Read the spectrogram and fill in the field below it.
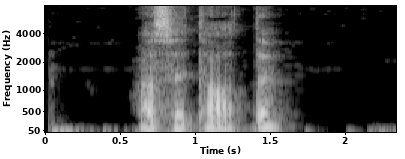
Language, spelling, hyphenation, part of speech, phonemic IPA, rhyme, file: Norwegian Bokmål, acetatet, a‧ce‧tat‧et, noun, /asɛˈtɑːtə/, -ɑːtə, Nb-acetatet.ogg
- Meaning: definite singular of acetat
